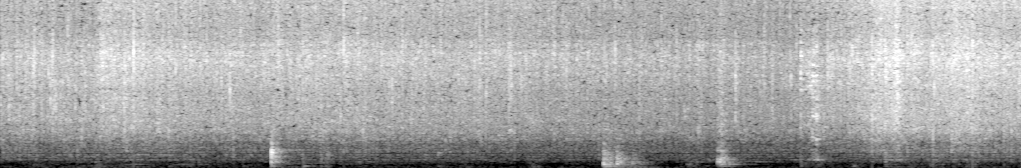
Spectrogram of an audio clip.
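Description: Chopped onions sizzling in hot oil in an aluminium kadai, a steady frying hiss with a few sharp knocks. Near the end a metal spatula stirs them, scraping the pan and making the hiss louder.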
